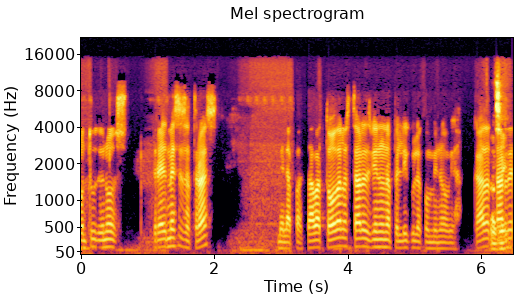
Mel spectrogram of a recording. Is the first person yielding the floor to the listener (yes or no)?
no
